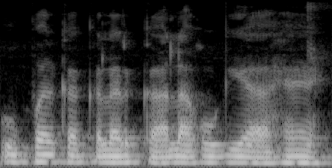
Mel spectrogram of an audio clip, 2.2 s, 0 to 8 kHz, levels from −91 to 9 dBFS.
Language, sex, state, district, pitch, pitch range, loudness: Hindi, male, Jharkhand, Deoghar, 110 Hz, 105-115 Hz, -17 LUFS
